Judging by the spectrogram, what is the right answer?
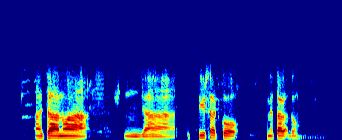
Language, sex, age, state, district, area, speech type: Santali, male, 45-60, Jharkhand, East Singhbhum, rural, conversation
